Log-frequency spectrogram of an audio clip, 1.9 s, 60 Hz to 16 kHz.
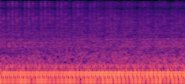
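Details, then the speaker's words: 1957 Ferguson 35 TVO tractor, warm after about 10 minutes running, idling just below 800 rpm, temperature up, oil pressure and charging light good: deep, steady low thrum, no knocks or misses; normal warm idle. "we're up the temperature oil pressure is good it's been running about 10 minutes we're sitting there just below 800 and our charging lighters exactly the way it's meant to be"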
